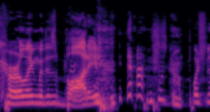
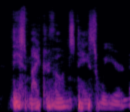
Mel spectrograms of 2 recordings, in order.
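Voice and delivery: confiding whisper, very low, quiet and soft; 10 semitones lower, 11 dB quieter than usual. Retelling what a guest whispered on the podcast, imitating someone whispering. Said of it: "he leans over and whispers to me".

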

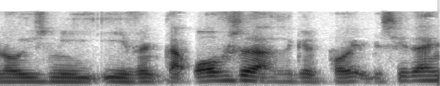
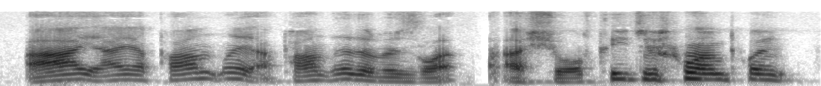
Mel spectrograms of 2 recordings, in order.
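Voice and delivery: words breaking into laughs throughout; 5 semitones higher than usual. Explaining to another speaker that cemeteries had a shortage, laughing while talking. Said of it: "Don't know why I'm laughing".

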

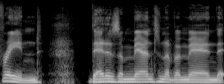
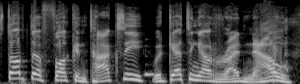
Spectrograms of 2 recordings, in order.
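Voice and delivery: put-on Irish accent, pitched up; 6 semitones higher than usual. Redoing a man's order to the taxi driver when asked to: Irish accent. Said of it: "Do it Irish".

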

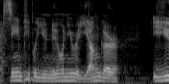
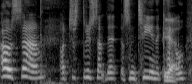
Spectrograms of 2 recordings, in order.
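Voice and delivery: put-on easygoing, welcoming British mum accent, pitched up; 8 semitones higher than usual. Imitating the other speaker's mom at home: relaxed British accent. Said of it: "relaxed, uh, British accent".

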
